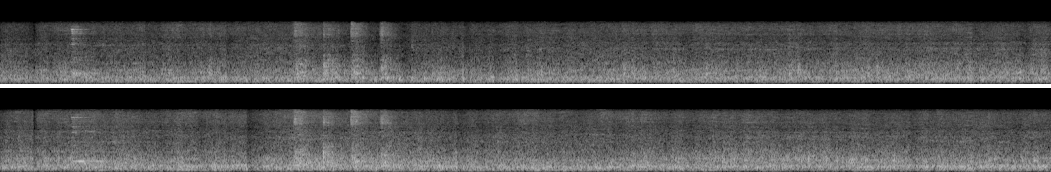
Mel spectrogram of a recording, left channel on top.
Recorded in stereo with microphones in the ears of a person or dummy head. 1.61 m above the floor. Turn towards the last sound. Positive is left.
turn(degrees=0)  # may be behind; listen again after turning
